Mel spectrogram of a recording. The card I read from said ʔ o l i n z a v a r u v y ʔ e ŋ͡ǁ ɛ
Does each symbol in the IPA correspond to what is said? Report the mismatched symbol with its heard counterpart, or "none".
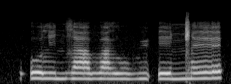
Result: r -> ɣ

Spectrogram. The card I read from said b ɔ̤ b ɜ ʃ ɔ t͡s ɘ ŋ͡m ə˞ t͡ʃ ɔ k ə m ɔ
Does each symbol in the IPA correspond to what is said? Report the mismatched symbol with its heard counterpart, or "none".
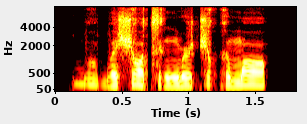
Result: none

